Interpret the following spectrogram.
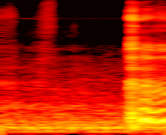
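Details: An adult woman shopping a store clearance rack, apparently unwell: a low steady hum, then one short, slightly voiced cough burst; a single cough.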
